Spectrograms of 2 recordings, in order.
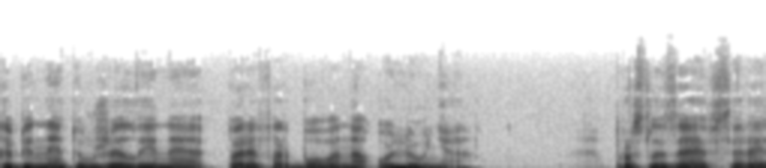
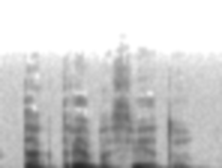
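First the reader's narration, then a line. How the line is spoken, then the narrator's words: Muttered under breath. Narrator (Ukrainian): бурмотить під ніс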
